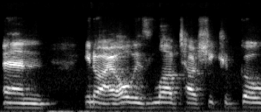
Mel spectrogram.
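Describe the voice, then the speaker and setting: Against noticeable background noise, a woman speaks in a fairly low voice with fairly even intonation. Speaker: singer and rapper. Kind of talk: interview. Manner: hesitant with many fillers.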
